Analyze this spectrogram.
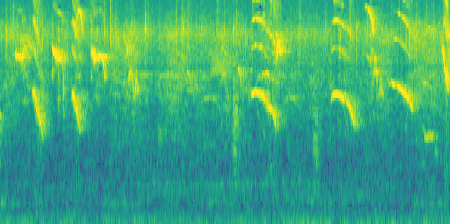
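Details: Shiny cowbird song: sharp descending whistled slurs from high to mid pitch, given in quick pairs, then longer gliding notes with gurgling sputters between, over a soft steady background hiss.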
